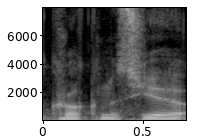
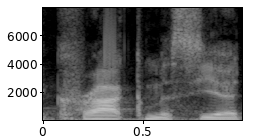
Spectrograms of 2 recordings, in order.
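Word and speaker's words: Croque Monsieur: introductions you are the croc monsieur are you not that's the crack messiah to you mondia people always get the pronunciation wrong i'm not really hearing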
